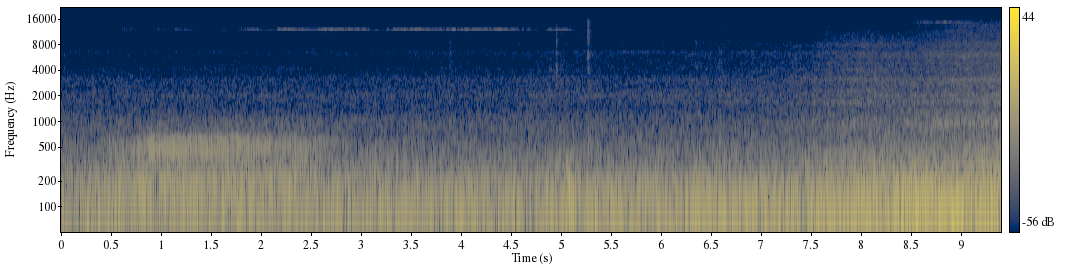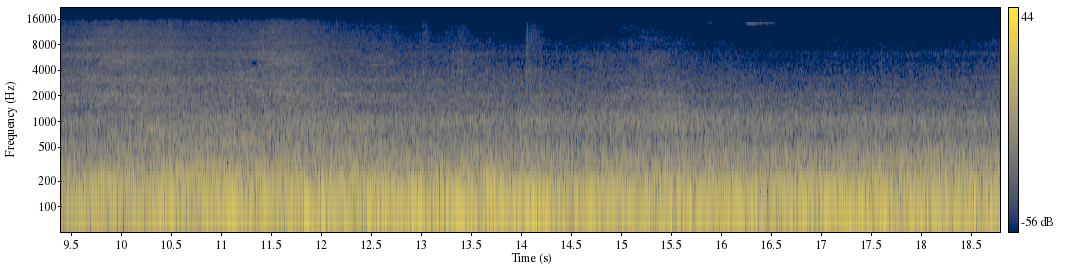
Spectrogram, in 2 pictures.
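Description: Car engine and road noise: a quiet low rumble while stopped at first, then growing louder from about eight seconds in as the car pulls away and gathers speed.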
